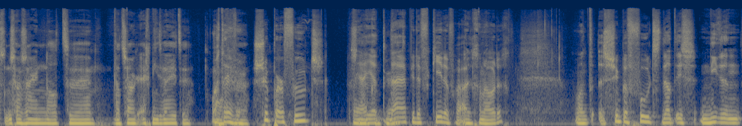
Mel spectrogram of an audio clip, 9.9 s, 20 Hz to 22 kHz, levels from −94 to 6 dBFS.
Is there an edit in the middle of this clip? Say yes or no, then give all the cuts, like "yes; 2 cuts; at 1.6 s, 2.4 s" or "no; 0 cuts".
yes; 1 cut; at 4.6 s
